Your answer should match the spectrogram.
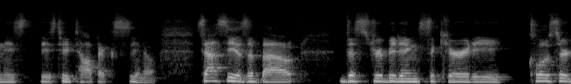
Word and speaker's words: SASE: which is pronounced SASE.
